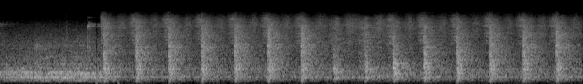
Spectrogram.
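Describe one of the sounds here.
A power hammer pounds hot metal in fast, even blows.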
